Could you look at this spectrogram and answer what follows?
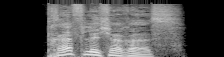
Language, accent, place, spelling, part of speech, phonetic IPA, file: German, Germany, Berlin, trefflicheres, adjective, [ˈtʁɛflɪçəʁəs], De-trefflicheres.ogg
- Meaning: strong/mixed nominative/accusative neuter singular comparative degree of trefflich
